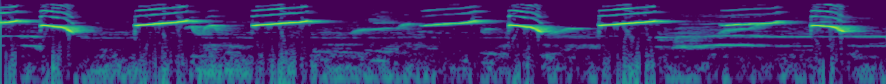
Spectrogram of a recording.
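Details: Oriental magpie-robin (kacer) training song, full of mimicked phrases with calling tones: loud, clear rising whistles repeated about every second, with falling slurred notes and softer warbles between phrases.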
